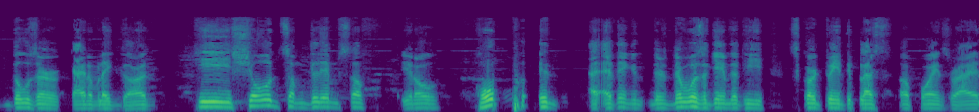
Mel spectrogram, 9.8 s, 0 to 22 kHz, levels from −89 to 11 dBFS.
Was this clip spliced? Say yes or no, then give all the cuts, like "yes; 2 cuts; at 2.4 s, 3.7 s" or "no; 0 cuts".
no; 0 cuts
